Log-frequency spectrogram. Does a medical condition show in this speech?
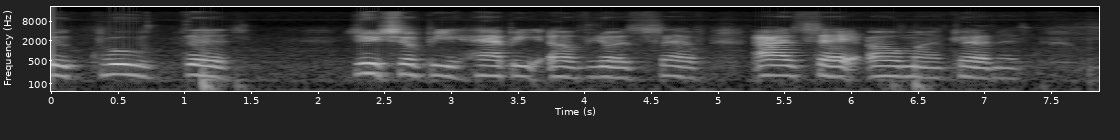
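Yes: mild cerebral palsy.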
